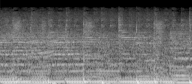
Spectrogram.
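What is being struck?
Nothing is struck.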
